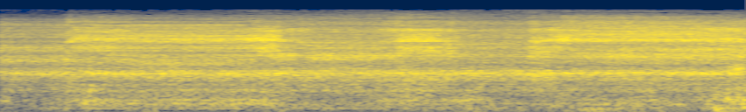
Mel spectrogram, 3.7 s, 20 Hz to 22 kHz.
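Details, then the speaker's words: Craftsman self-propelled mower, 6.5 hp Briggs & Stratton, engine off, leak-down test; constant airy hiss of pressurised air escaping at the head gasket, besides exhaust valve leak; rings seem fine, valves blamed for low compression. "so it's definitely some wee thing coming out of the exhaust valve so bad valves or valve lash so definitely a leak coming from the head gasket"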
